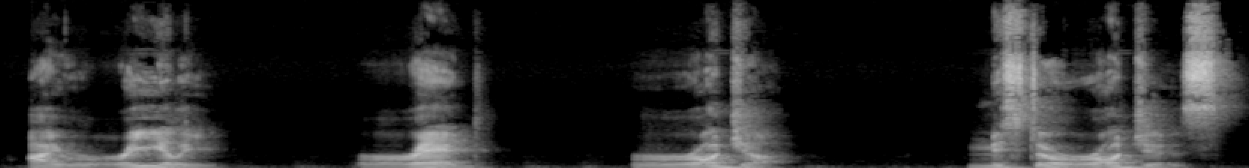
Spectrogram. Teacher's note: the r sound is coming from further back here in my throat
